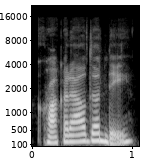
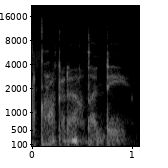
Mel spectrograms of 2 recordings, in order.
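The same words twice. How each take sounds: First: Said in the usual way. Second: Barely audible whisper; very soft, voiceless echo; whispered aside. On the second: Real, not acted. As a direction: whisper the name to yourself. Repeats the name under breath.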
